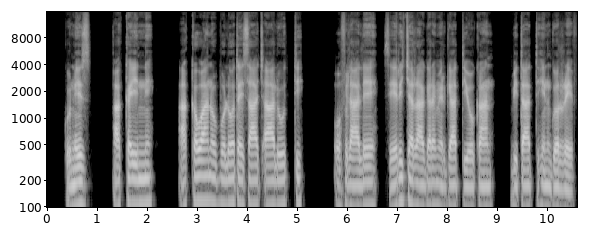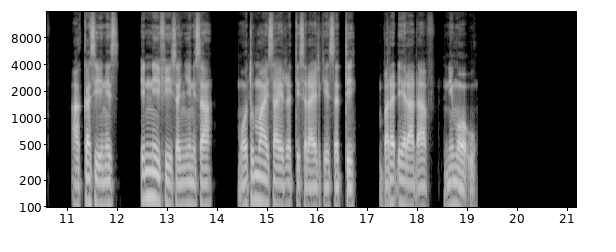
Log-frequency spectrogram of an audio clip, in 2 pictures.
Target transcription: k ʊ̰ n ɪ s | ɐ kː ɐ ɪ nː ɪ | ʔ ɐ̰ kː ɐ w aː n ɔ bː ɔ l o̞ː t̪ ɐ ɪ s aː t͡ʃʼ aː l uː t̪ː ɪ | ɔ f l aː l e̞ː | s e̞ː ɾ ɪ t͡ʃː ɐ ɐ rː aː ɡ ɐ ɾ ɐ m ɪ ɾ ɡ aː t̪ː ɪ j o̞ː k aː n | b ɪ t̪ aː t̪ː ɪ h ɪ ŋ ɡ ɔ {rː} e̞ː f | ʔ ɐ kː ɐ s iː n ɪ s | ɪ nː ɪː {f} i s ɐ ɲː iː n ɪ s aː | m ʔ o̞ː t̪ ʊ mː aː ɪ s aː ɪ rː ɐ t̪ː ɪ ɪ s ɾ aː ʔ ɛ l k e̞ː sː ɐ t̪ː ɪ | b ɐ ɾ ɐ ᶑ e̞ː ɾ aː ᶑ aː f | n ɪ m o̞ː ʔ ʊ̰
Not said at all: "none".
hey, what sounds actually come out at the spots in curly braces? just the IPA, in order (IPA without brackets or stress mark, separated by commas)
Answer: rː, f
